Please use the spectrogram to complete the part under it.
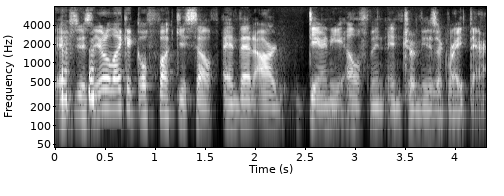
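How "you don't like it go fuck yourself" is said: put-on New York tough guy accent, pitched up. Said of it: "You say it a lot better".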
